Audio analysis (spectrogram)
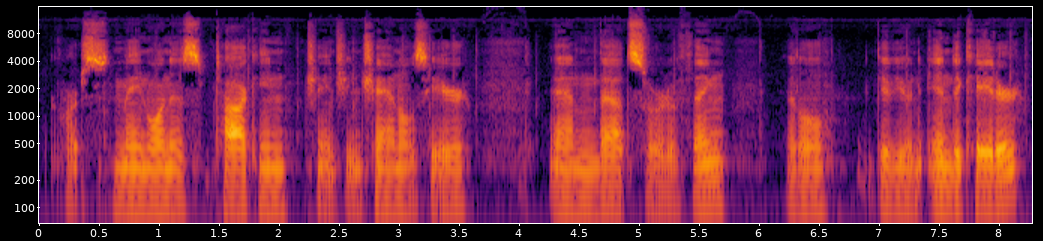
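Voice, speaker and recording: A man's voice: low voice, level tone, measured pace, creaky, bright, forceful tone, no echo. A man giving a casual, laid-back product review in a plain-spoken way. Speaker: gadget reviewer and vlogger.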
